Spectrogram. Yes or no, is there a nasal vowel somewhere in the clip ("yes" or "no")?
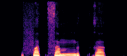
no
